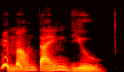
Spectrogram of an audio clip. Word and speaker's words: Mountain Dew: But how do you pronounce Lo has dicho demasiado bien. Mountain. Mountain Dew.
